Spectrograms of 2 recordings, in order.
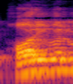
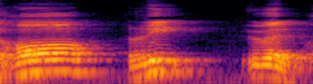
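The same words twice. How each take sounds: First: Said in the usual way. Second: हॉरिबल stretched out very slowly, syllable by syllable. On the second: Shown as a demonstration. Teacher to students, हॉरिबल drawn out slowly syllable by syllable. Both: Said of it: "अक्षरों को तोड़ तोड़ के पढ़िए".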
